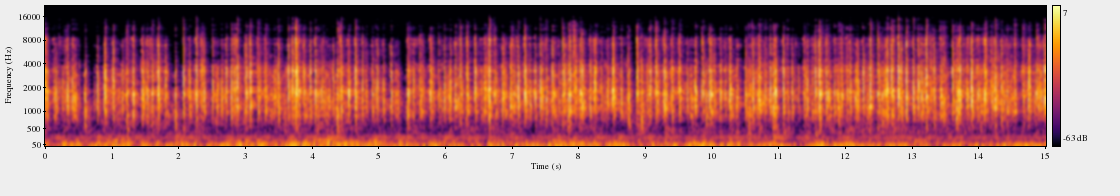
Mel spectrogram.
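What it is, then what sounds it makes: Mechanical keyboard with ABS plastic keycaps. Continuous fingertip typing with both hands on a Keychron K4 compact mechanical keyboard with Gateron Yellow switches and grey and orange ABS plastic keycaps, set in a plastic and metal case resting on a desk mat. A rapid, steady stream of short, bright, clacky keystrokes with very little low end, each dying away almost instantly, with occasional louder strikes.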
